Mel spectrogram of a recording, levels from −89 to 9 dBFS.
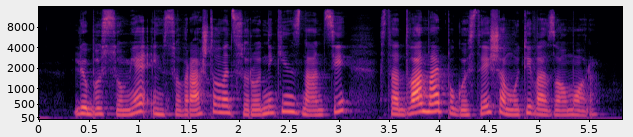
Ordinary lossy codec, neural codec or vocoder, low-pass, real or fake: none; none; 14.4 kHz; real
